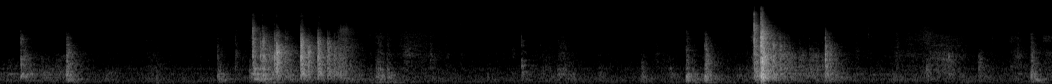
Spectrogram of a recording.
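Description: Table football (foosball) play: sharp knocks and clacks of the ball being struck by the rod figures and hitting the table walls. A quick run of knocks comes about three seconds in, and the loudest single knock about seven and a half seconds in.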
